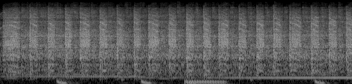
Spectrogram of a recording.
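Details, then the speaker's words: Crashed Subaru WRX: relays click, oil light goes out with oil pressure, fuel heard ticking; even cranking about three beats a second with a faint tick beneath but no firing, no spark. Manual-conversion ECU pin and cam angle sensor unplugged are being checked. "I can hear fuel. I think we've got fuel, but it sounds like we don't have spark."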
